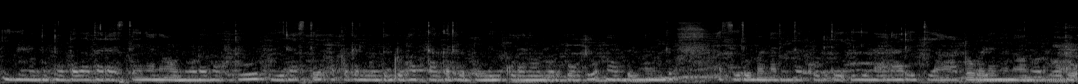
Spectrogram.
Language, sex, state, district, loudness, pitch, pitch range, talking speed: Kannada, female, Karnataka, Bijapur, -32 LUFS, 210 Hz, 205-215 Hz, 150 wpm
